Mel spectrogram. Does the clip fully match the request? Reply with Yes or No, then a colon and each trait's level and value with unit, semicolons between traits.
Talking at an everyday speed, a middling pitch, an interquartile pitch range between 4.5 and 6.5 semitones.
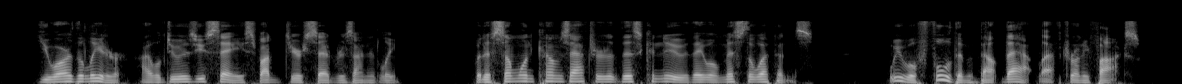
No: average, 185 wpm; low, 110 Hz; average, 4.8 semitones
